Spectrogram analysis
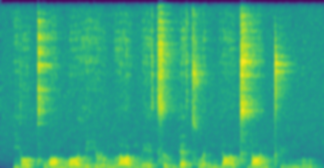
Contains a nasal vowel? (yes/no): no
